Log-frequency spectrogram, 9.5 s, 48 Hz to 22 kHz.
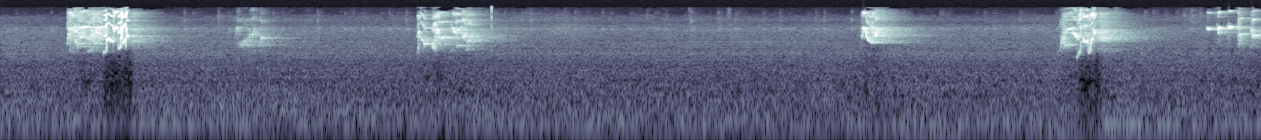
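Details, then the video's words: Lovebird on a bright morning, 30 November 2021, uttering short shrill squawking chirps in separate bursts roughly every one to two seconds, with low background hum between. "pagi yang cerah buat GACORAN LOVEBIRD"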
